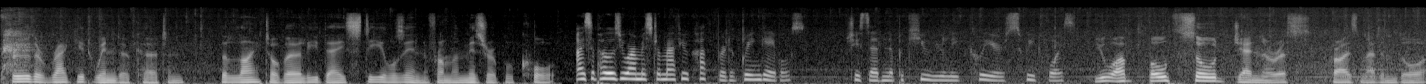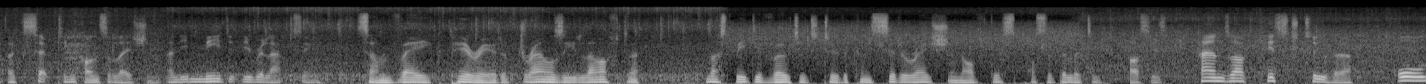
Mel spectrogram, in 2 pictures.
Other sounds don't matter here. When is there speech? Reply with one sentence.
You can hear the speech from 0.0 to 20.6 s and from 21.3 to 28.4 s.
